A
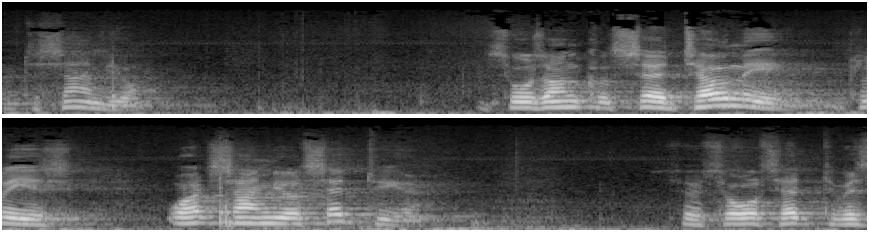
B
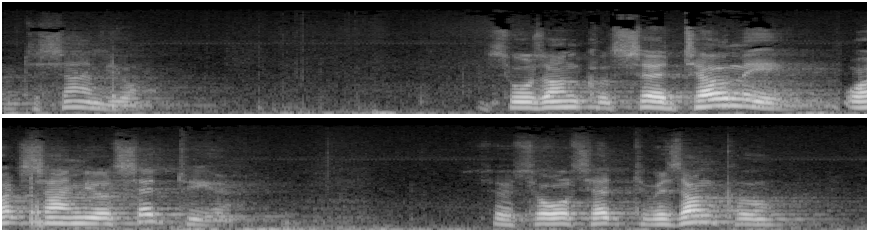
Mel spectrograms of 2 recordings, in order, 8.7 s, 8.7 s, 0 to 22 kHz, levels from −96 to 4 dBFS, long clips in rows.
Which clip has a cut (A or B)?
B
